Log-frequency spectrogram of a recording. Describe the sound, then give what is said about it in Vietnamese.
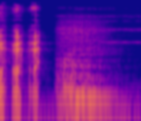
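A tiger roars loudly, a low, rough, growling roar that swells and then slowly fades, preceded by two short sharp vocal bursts. “Con hổ gầm lên một tiếng thật lớn.”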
